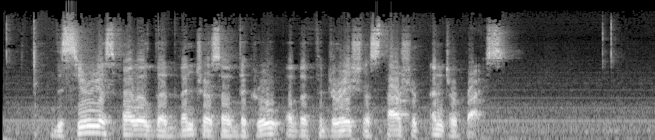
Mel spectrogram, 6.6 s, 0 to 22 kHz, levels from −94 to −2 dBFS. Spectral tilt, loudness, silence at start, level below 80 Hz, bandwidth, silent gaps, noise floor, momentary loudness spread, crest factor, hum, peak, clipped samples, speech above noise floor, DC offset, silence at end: -4 dB/octave; -10 LUFS; 0.05 s; -42 dBFS; 16 kHz; none; -36 dBFS; 8 LU; 12 dB; none; 0 dBFS; under 0.1%; 25 dB; under 0.1%; 0.4 s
